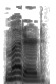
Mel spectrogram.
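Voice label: "muttered", British English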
